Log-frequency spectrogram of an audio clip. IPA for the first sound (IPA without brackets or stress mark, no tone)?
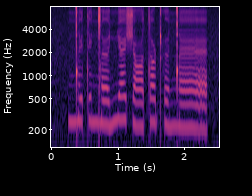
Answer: ŋ͡ǃ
